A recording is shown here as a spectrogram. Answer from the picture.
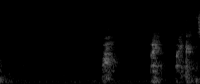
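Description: A man making a few short, faint, breathy panting sounds, like a small animal, running into the start of a whisper near the end.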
